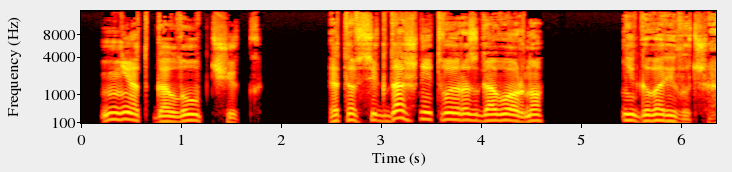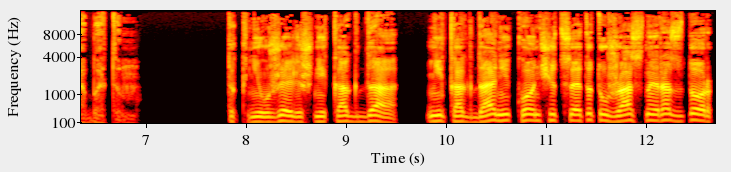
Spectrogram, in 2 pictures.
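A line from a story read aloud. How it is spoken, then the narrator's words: Sad exclamation. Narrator (Russian): вскричал я грустно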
